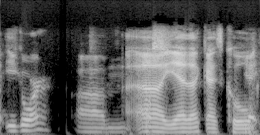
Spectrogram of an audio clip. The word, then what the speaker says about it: Igor: and namely folks like Igor. yeah, that guy's cool. Yeah, Igor, amazing individual. Freaking a genius. That guy's he's a genius. very incredible person. Is it Igor or Igor? Igor. Igor. One of the classic things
